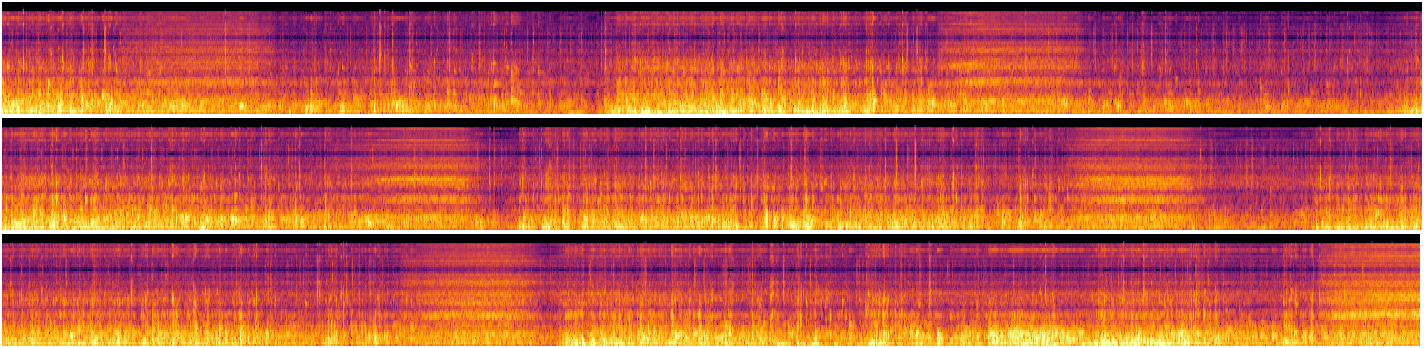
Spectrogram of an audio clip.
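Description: Scuba diver breathing through a regulator, heard underwater: a short hiss on each inhale, then a long rush of exhaled bubbles, repeating about every five to six seconds.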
